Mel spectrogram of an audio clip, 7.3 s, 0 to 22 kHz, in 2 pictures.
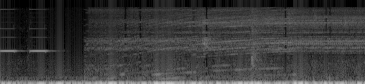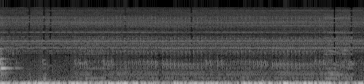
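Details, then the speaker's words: Mid-1990s Gateway 2000 hard drive, dry-fire test: short beep, then whine climbing in pitch and settling into steady spin; drive initialized normally, voltages fine. "all right sounds like the hard drive initialized we got nothing weird going on with the voltages so I think we're good"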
